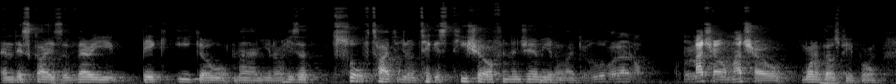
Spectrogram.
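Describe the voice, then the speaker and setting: A man at medium pitch, bright and sharp in tone, monotone and flat in intonation, at a moderate pace, with audible room echo. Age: 20s. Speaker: vlogger. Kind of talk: casual reflective monologue. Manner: hesitant with fillers.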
